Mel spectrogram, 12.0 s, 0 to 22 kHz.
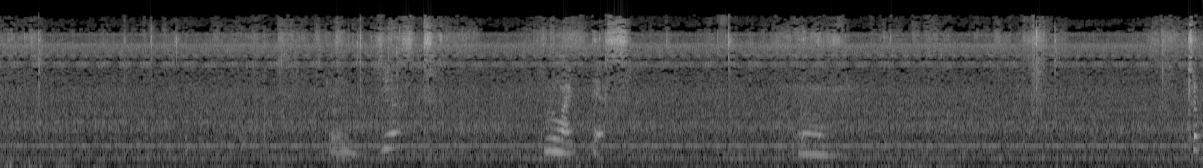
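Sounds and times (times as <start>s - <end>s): steady hum: 0.0s - 12.0s
paper being folded: 10.2s - 10.7s.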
